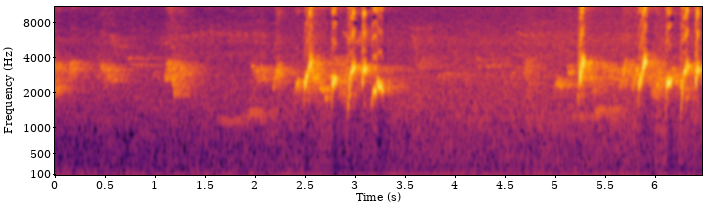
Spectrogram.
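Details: Red-whiskered bulbul singing a clear master song meant for teaching birds, two lively groups of ringing whistled notes, each four or five notes long, separated by quieter warbling.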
